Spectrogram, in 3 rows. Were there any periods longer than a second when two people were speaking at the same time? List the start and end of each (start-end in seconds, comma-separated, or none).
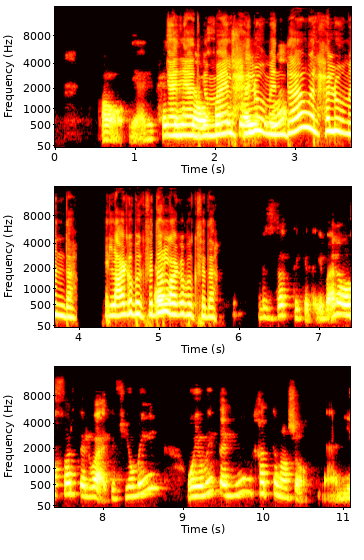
1.4-3.0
